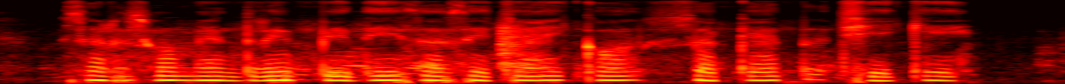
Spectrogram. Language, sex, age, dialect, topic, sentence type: Maithili, male, 18-24, Southern/Standard, agriculture, question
